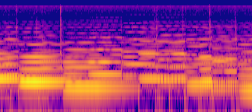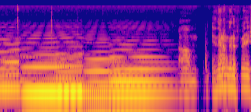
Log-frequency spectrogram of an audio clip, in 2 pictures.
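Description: Organ sound played on an electronic keyboard: slow, sustained chords over a bass line that steps downward, stopping about nine seconds in. A man's voice follows briefly near the end.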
